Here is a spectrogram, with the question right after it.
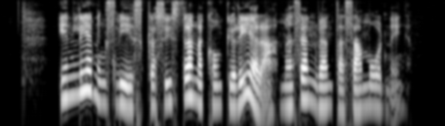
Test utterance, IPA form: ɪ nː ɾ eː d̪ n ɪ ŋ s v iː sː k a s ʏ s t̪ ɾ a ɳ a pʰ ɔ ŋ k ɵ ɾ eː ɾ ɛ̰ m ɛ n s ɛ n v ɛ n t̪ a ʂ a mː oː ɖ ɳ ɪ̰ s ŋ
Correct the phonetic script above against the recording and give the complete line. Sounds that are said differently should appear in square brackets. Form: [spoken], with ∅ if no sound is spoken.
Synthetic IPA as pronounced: ɪ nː [l] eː d̪ n ɪ ŋ s v iː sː k a s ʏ s t̪ ɾ a ɳ a [kʰ] ɔ ŋ k ɵ ɾ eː ɾ [a̰] m ɛ n s ɛ n v ɛ n t̪ a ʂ a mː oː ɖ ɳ ɪ̰ [∅] ŋ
